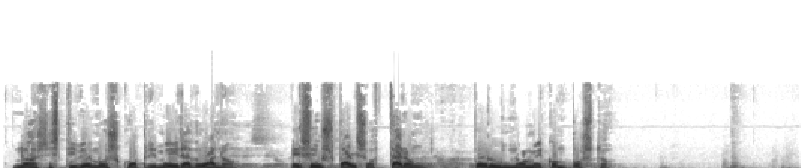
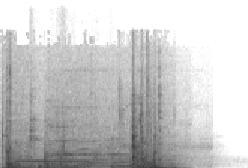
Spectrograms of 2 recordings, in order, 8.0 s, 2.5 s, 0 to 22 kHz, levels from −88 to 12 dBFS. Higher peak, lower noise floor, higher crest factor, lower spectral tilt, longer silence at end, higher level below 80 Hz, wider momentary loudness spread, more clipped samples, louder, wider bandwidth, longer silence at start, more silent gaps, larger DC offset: about the same, 0 dBFS vs 0 dBFS; first, -61 dBFS vs -55 dBFS; second, 10 dB vs 18 dB; first, -6.5 dB/octave vs -4.5 dB/octave; about the same, 0.65 s vs 0.6 s; second, -34 dBFS vs -28 dBFS; about the same, 11 LU vs 11 LU; neither; first, -10 LUFS vs -17 LUFS; second, 11.5 kHz vs 19 kHz; first, 0.15 s vs 0 s; neither; neither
